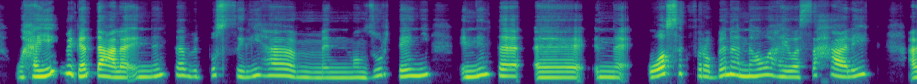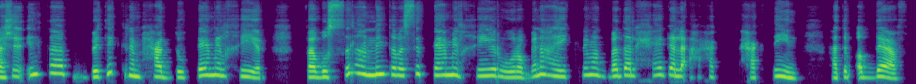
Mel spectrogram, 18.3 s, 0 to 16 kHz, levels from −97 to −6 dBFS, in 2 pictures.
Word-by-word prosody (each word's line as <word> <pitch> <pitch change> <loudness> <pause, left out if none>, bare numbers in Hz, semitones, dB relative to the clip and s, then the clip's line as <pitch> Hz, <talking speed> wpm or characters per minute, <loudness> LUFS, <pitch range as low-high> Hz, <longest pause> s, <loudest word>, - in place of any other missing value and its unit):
وأحييك 245 - +5
بجد 270 -5 +5
على 220 -4 +8
إن 230 +1 -2
أنت 305 +2 -3
بتبُص 265 +2 -4
ليها 270 +2 +1
من 205 -1 -4
منظور 215 +7 -4
تاني، 270 0 0 0.3
إن 230 +2 +3
أنت 270 -5 +3 0.2
آآ، 215 0 +1
إن 220 -1 -2 0.2
واثق 330 +8 +4
في 265 -1 -6
ربنا 265 +7 +2
إن 255 -2 +3
هو 275 +4 +1
هيوسعها 245 +2 -2
عليك، 265 +8 +2 0.4
علشان 220 +3 +1
أنت 345 +2 -1
بتكرم 240 - -3
حد، 220 -2 -2
وبتعمل 275 +6 -1
خير، 225 -6 -4 0.4
فبُص 225 +4 +1
لها 350 +1 -1
إن 300 0 +4
أنت 325 -1 +2
بس 280 +2 -2
بتعمل 295 -3 -1
خير 265 0 -3
وربنا 235 +7 -2
هيكرمك 255 +2 -4
بدل 270 +2 -1
حاجة 290 +2 -4
لأ، 250 -2 +1
حاحج 225 - -14 0.2
حاجتين 205 0 -3 0.3
هتبقى 210 +1 -4
الضعف، 205 -3 +1
255 Hz, 140 wpm, -23 LUFS, 225-290 Hz, 0.4 s, على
